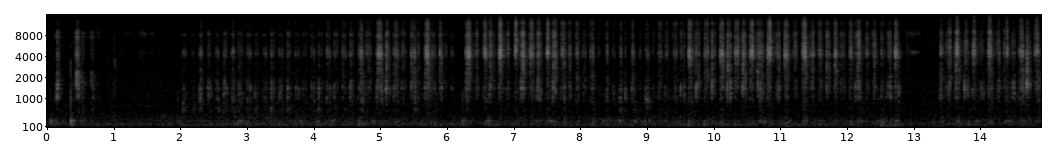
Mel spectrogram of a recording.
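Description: A wooden stylus scratches repeated short strokes across a black-coated scratch-art sheet in a spiral pad, revealing the coloured layer beneath. The result is a dense run of dry, bright, raspy scratches with brief pauses near the start and near the end.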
